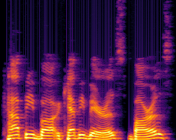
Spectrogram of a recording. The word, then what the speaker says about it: capybara: For capybaras, how do you say it?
